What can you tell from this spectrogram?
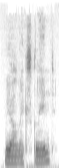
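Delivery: ordinary delivery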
